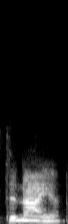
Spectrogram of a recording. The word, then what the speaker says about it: Dania: It's Dania, by the way. Dania Jaxn. – Dania, oh my God.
